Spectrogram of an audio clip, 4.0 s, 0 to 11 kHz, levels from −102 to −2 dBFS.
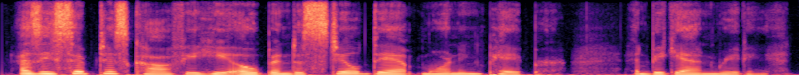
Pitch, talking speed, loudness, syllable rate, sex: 205 Hz, 240 wpm, -17 LUFS, 7.1 syllables/s, female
